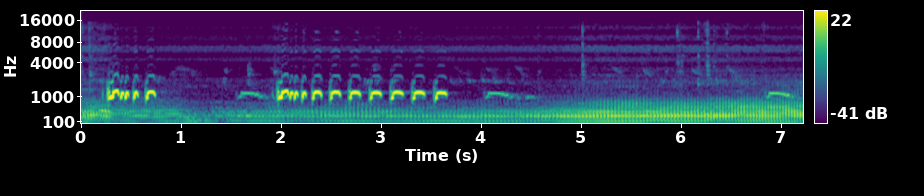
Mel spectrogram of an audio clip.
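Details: Zebra dove used as a lure bird for trapping, calling steadily despite a tree squirrel disturbing it; a quick run of about eight clipped, mellow coos follows a short opening phrase, then a single soft coo, over faint low background hum.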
